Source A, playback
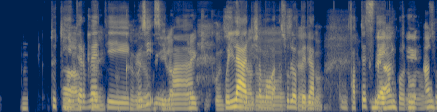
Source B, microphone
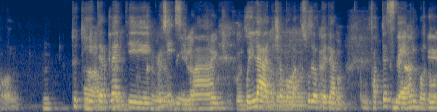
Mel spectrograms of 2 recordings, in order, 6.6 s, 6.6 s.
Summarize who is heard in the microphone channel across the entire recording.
echo only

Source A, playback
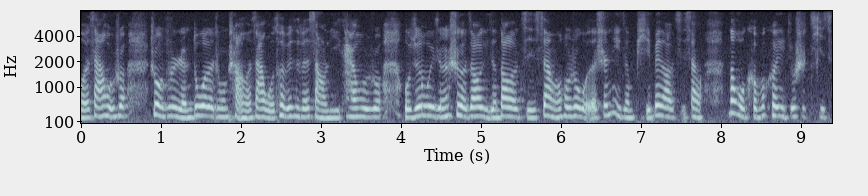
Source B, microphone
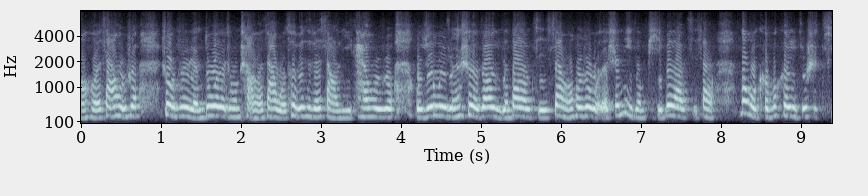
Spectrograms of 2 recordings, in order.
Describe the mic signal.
echo only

